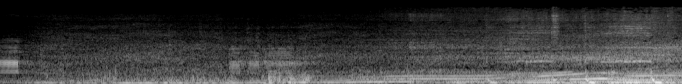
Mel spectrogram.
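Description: A car engine accelerating, its pitch rising steadily through the second half, over the noise of street traffic that grows louder.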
